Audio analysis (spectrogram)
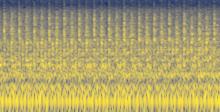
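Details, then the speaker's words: Opel Vivaro / Movano common-rail turbo diesel, also leaking oil, parked for two to three weeks: steady, rapid hammer-like knock over a rough idle; engine knocking, source unknown. "وهذا الصوت ما عم نعرف منين الصراحة، صوت مثل المطرقة يعني."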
